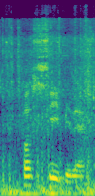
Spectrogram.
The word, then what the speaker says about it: possibile: So, possible becomes possibile, possibile. But we also pronounce the two S's.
